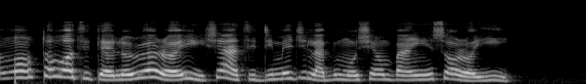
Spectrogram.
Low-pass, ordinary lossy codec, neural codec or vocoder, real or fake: none; none; none; real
